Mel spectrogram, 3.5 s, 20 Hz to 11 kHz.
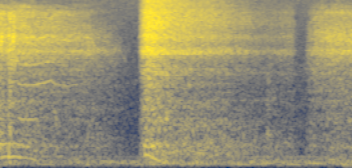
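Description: Two deep, forceful breaths, each a long airy rush of inhale and exhale, the first starting around midway and the second following shortly after, with no talking; a demonstration of a breathing technique in which two deeper breaths follow 30-50 connected breaths through the nose or mouth.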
